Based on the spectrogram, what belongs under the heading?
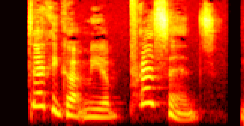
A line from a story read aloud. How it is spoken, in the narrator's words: He squealed with excitement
